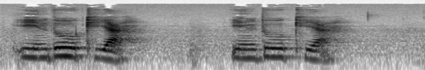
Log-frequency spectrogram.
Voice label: "entregarse voluntariamente", Nasa Yuwe; paez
